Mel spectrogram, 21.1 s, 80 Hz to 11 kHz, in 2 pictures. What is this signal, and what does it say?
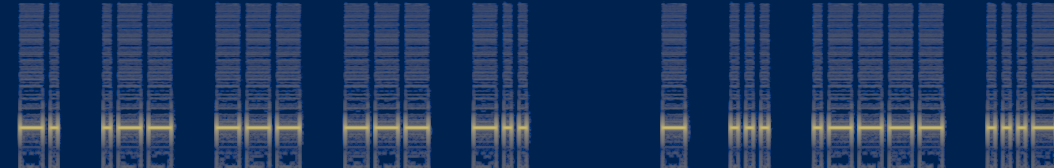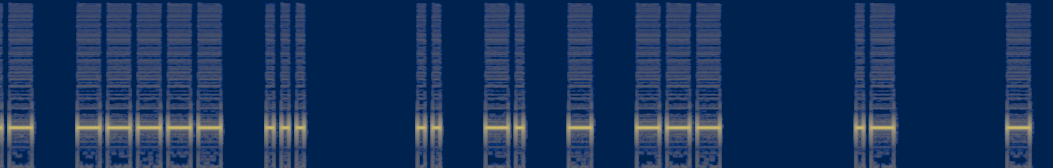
Morse code, heard as a keyed tone, about 16 wpm, spaced as for 11 wpm, 800 Hz. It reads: NWOOD TS130S INTO A T
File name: CW Code Groups @15WPM / QSOs / WD0BGP Spaced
